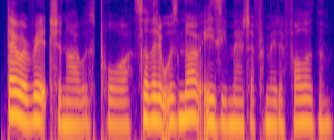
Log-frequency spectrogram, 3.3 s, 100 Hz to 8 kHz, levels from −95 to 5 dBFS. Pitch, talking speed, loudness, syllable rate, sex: 180 Hz, 340 wpm, -20 LUFS, 7.4 syllables/s, female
